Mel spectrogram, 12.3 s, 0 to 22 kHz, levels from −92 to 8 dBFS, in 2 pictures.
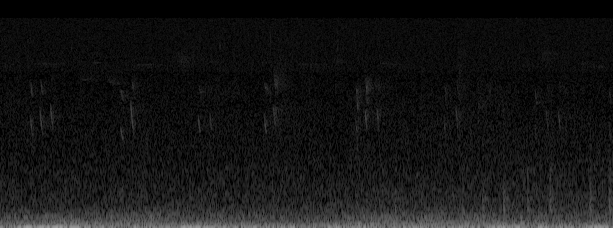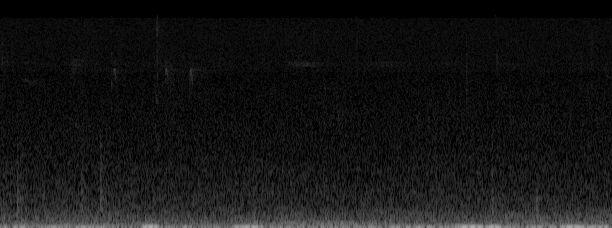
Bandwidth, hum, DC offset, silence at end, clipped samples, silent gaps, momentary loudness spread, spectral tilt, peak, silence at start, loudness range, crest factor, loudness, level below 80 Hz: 16 kHz; none; under 0.1%; 0 s; under 0.1%; none; 3 LU; -5 dB/octave; -28 dBFS; 0 s; 1 LU; 16 dB; -56 LUFS; -52 dBFS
